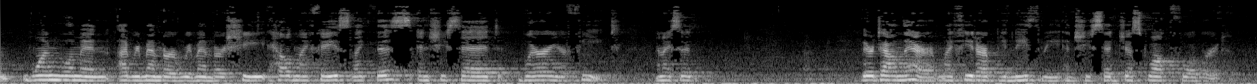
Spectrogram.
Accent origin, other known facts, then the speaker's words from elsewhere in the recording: Detroit, Michigan, United States; born there; I was born in Detroit. I have an older and younger brother.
